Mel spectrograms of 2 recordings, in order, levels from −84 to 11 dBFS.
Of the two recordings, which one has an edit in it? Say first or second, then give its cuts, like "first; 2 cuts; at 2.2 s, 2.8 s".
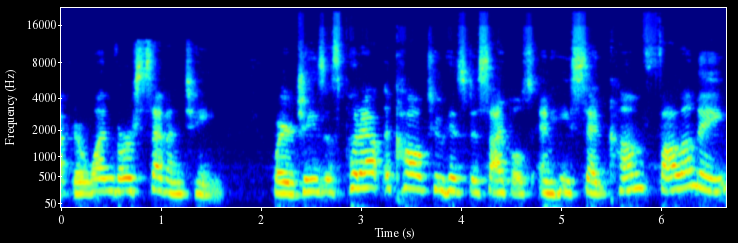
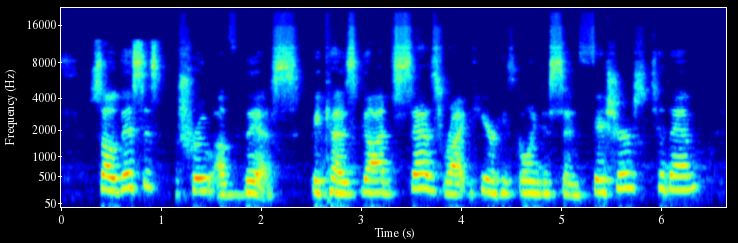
second; 2 cuts; at 1.1 s, 2.5 s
